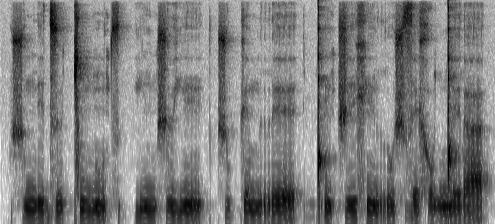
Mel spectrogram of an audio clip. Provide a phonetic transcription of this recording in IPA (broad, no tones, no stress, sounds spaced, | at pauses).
ʃ u ŋ ɾ e d͡z ø ǀ ũ m ɾ ũ t͡s | j ĩ m ʃ ø j ẽ | t͡ʃ u k ɛ m r ɛ | ǃʼ ẽ t͡ʃ e x ẽ r o ʃ z ɛ x ɔ ŋ͡ǃ ɛ ɾ a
